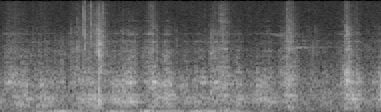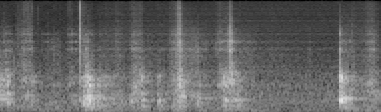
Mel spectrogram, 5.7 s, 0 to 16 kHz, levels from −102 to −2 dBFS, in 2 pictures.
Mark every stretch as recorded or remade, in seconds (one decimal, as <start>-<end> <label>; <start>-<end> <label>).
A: 0.0-3.6 recorded; 3.6-5.7 remade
